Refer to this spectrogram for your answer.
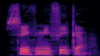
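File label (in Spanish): "significa", Spanish; mekanta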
